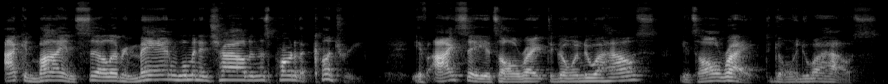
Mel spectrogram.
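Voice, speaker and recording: A man's voice: fairly high pitch, animated, normal speed, pushed and bright. A man reading the part of a domineering, greedy rich landowner with a bossy, demanding manner. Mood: commanding.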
